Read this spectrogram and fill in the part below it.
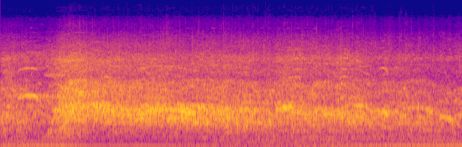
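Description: A crowd cheers loudly in an open stadium.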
